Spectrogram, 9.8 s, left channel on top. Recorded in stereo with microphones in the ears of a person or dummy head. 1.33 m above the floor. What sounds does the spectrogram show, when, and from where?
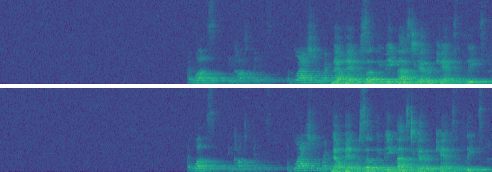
3.7 s a woman speaking: 45° right (ahead or behind), 3 m; by 6.5 s 55° right (ahead or behind), 5.5 m
6.6 s a woman speaking: 65° right (ahead or behind), 1.6 m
